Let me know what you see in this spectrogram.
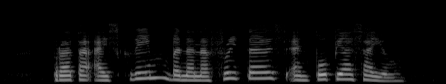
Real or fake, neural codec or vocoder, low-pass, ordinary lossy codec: real; none; none; none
